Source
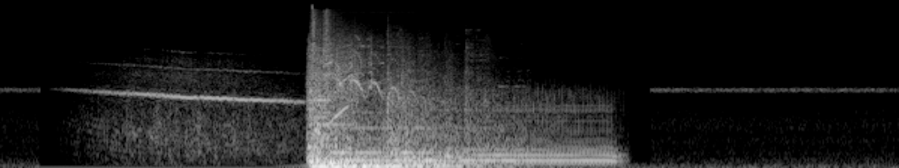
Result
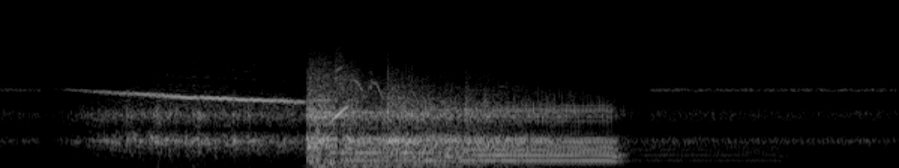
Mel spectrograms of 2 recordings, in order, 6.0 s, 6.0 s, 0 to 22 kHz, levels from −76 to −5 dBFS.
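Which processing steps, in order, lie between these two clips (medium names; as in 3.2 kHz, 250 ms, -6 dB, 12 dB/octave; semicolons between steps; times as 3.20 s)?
in parallel at +3 dB: compression, threshold -24 dBFS, peak gain reduction 12.5 dB; on the sum: crackle 16 per s -32 dBFS; two resonant band-passes 930 Hz, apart 1 oct; saturation -30.5 dBFS, distortion -8 dB; distance through air 120 m; echo from a far wall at 190 m, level -26 dB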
